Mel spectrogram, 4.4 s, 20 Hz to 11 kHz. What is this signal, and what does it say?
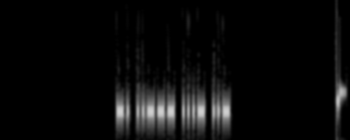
Morse code, heard as a keyed tone, about 34 wpm, 700 Hz. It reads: N2VU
